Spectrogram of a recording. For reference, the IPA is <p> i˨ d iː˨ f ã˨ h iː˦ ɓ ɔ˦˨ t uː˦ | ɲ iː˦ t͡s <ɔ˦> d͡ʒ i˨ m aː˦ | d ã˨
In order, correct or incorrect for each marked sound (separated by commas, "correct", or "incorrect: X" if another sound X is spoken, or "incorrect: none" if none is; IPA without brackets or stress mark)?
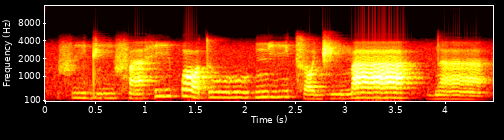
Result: incorrect: f, incorrect: ɔ˨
